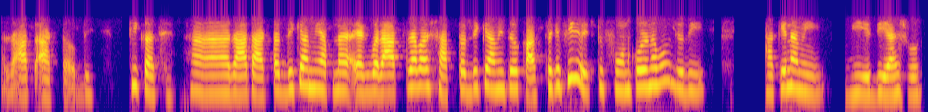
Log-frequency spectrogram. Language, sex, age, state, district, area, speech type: Bengali, female, 30-45, West Bengal, Darjeeling, urban, conversation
